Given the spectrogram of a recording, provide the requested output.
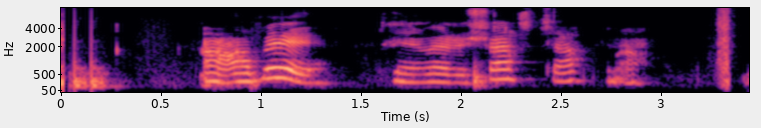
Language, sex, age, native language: Icelandic, female, 9, Icelandic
